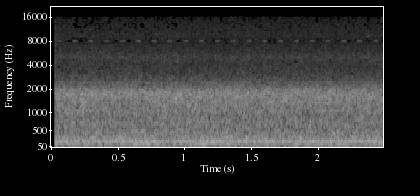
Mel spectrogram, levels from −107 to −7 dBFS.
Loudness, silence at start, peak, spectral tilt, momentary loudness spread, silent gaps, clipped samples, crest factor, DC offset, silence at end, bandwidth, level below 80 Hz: -44 LUFS; 0 s; -32 dBFS; -6.5 dB/octave; 1 LU; none; under 0.1%; 12 dB; under 0.1%; 0 s; 16 kHz; -62 dBFS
